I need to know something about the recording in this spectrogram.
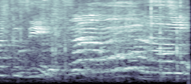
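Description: Children's high-pitched voices, with long smoothly gliding pitch.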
